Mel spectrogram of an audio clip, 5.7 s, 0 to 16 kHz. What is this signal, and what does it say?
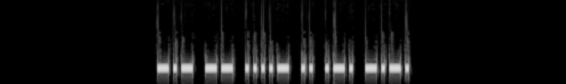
Morse code, heard as a keyed tone, about 30 wpm, 700 Hz. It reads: KM4IRC
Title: USA Call Signs - 6 Characters - Repeated 3x - 30wpm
